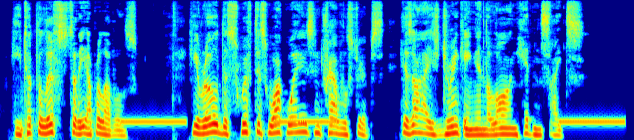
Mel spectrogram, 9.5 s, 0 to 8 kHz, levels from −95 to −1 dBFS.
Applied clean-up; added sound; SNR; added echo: classical method Wiener filter.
